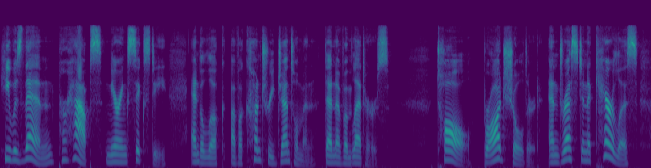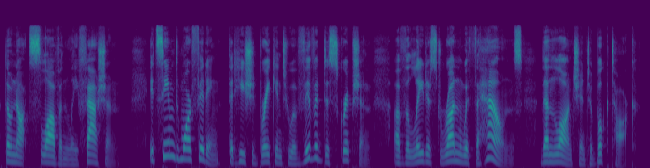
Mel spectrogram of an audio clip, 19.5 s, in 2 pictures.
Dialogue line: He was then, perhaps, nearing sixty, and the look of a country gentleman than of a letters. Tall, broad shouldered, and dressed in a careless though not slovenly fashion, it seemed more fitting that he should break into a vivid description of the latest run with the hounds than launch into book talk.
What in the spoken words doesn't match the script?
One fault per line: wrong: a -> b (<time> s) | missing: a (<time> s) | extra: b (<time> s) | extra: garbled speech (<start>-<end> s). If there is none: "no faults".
no faults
